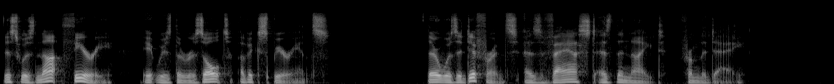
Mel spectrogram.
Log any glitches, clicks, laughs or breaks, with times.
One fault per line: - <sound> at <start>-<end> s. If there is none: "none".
none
